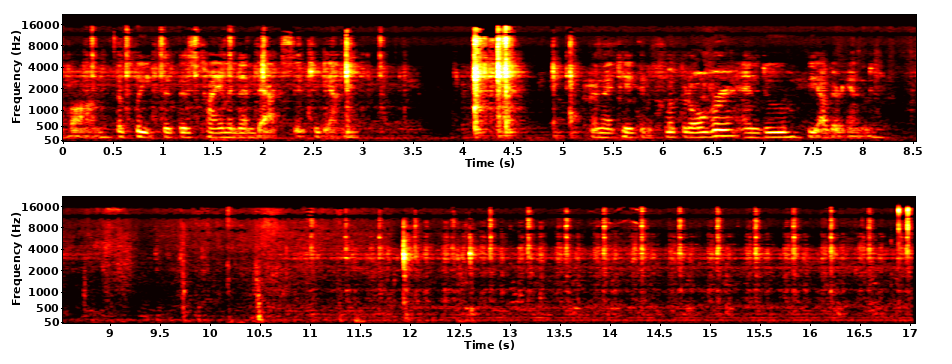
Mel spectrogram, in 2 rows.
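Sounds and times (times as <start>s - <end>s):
sewing machine stitching: 10.7s - 17.0s.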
